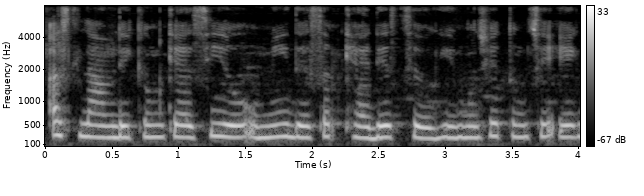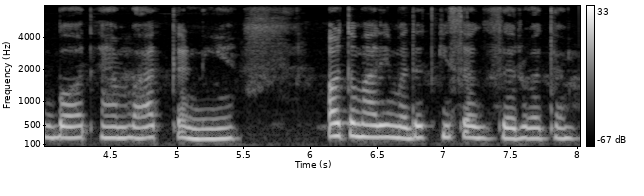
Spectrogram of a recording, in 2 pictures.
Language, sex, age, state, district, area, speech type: Urdu, female, 18-30, West Bengal, Kolkata, urban, spontaneous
